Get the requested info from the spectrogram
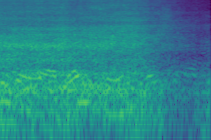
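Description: Steady hiss of a model jet's turbine engine with indistinct voices mixed in; the sound drops away near the end.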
